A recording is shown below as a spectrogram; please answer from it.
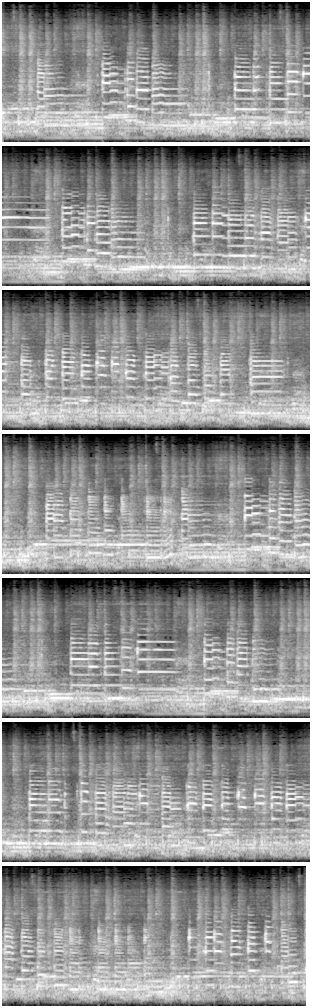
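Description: Live instrumental music: an electric guitar picking quick melodic note patterns over sustained low bass notes that change every few seconds.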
